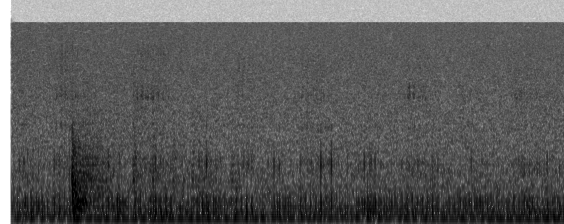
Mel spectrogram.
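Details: Domestic cat named Pilar purring; a steady low rumbling throb runs through the whole clip, with a brief louder click near the start in a quiet indoor setting.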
